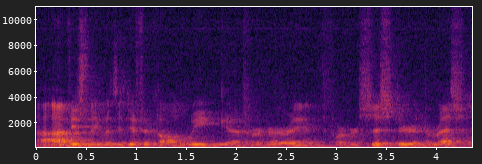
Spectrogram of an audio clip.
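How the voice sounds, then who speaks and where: Light background noise runs under the voice. The room echo is audible. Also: man. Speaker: pastor. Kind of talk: church announcements. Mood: warm, earnest. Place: church. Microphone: camera far.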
